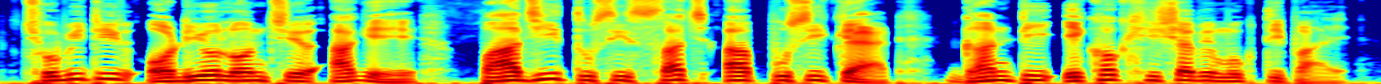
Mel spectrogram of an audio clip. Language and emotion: Bengali, neutral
